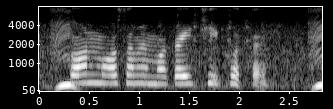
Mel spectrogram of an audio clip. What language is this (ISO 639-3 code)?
mag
